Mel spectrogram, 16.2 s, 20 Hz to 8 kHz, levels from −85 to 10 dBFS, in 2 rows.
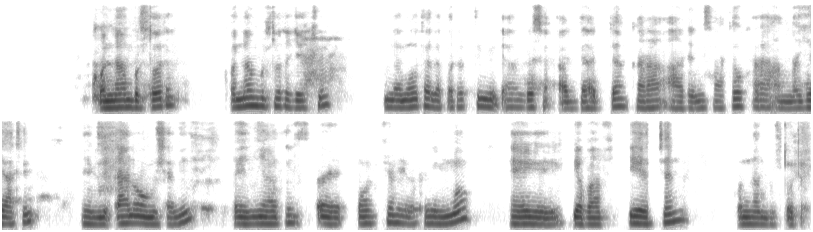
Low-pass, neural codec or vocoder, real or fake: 7.2 kHz; codec, 16 kHz, 4 kbps, FreqCodec, smaller model; fake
